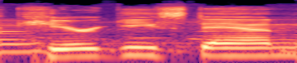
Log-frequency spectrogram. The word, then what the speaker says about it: Kyrgyzstan: Kyrgyzstan. Am I saying it right? Because I was a geography teacher, and I think I'm saying it wrong. So all those kids out there, sorry. It's okay. So it's Kyrgyzstan then?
